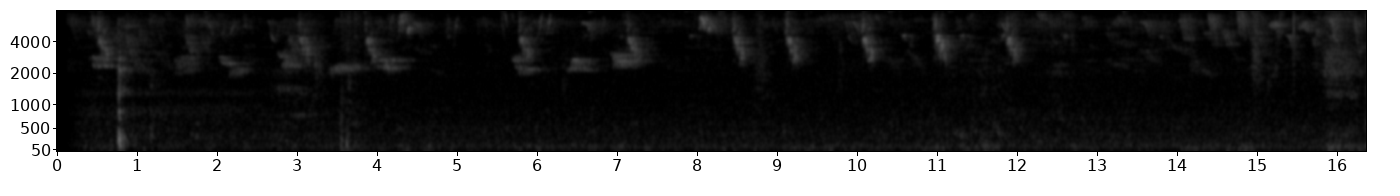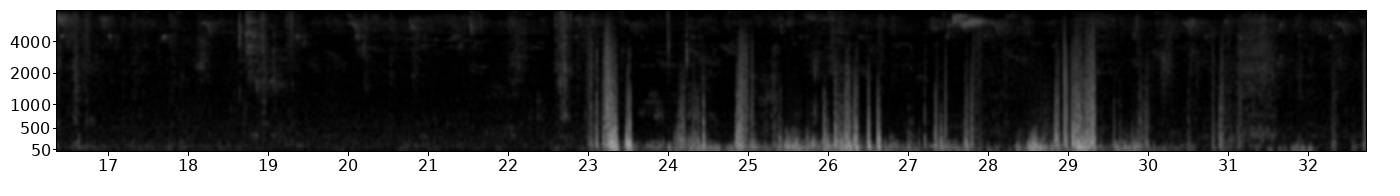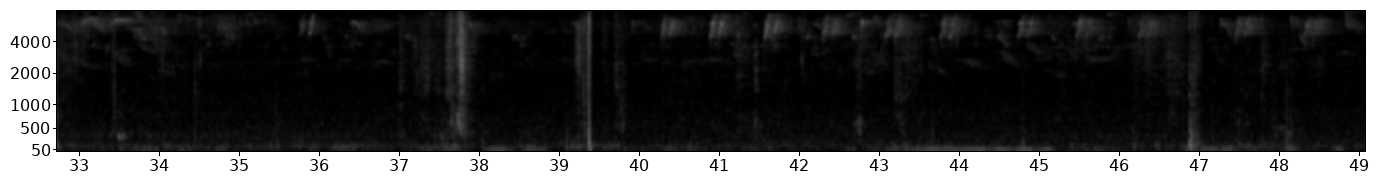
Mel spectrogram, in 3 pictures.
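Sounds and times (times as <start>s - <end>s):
small birds chirping: 0.1s - 49.0s.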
